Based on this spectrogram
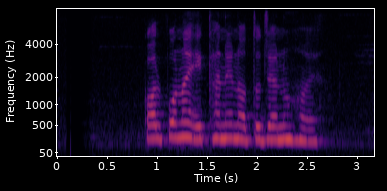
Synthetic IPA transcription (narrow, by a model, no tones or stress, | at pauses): kɔlponaekʰanenɔt̪od͡ʒanuɦɔe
